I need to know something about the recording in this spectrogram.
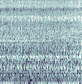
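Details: Diesel truck idling after the bottom radiator hose was refitted and the coolant refilled. Coolant is circulating. Steady, even idle with a smooth low rumble and no knocking or misses; healthy.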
